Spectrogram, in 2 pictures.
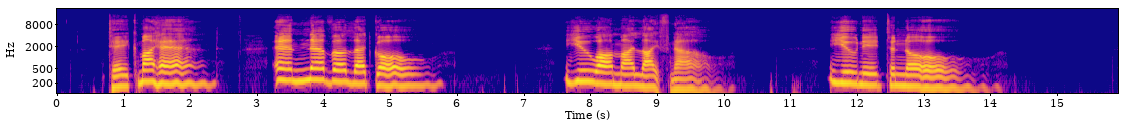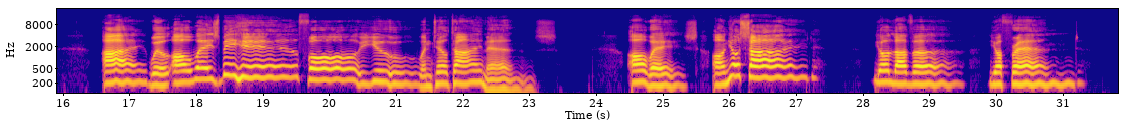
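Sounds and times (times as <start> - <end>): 
male vocals: 0.7 - 2.5, 3.2 - 5.9, 7.6 - 10.2, 11.6 - 14.2, 16.6 - 23.4, 24.5 - 27.4, 28.2 - 31.4.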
